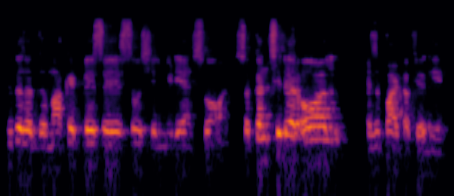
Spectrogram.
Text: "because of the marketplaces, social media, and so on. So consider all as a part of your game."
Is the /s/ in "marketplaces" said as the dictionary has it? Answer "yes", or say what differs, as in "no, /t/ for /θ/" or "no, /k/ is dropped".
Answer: yes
